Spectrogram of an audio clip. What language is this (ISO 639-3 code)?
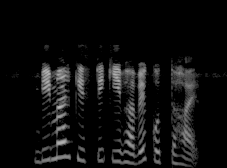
ben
